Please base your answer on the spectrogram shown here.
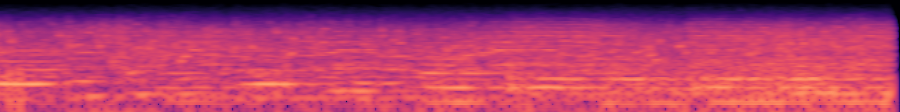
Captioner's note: water splashing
